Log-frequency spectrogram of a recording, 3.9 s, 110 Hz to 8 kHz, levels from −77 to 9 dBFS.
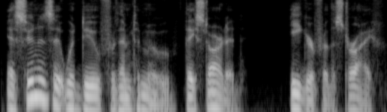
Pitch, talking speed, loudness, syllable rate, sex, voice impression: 100 Hz, 250 wpm, -17 LUFS, 5.8 syllables/s, male, masculine, adult-like, slightly thick, fluent, cool, sincere, slightly calm, slightly kind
